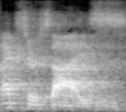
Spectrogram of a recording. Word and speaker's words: exercise: used to นะฮะ I used to แล้วก็หลายคนออกเสียงแบบนี้นะครับ exercise นะครับแต่ก็นะครับต้องให้แน่ใจว่ามีตัวสะกดด้วยครับ exercise นะฮะซึ่งตัว s ตรงนี้ออกเป็นตัว z นะครับหรือตัว z นะฮะก็คือ zozo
